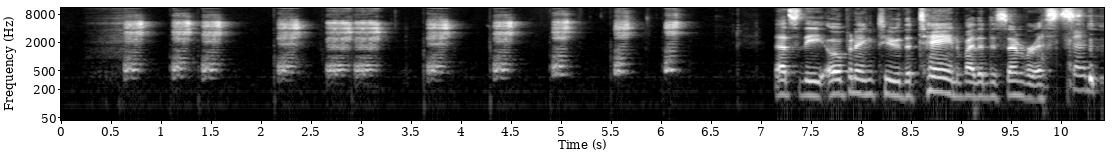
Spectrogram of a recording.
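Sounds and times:
fart piano playing a simple tune: 0.6s - 6.4s
speech: 7.2s - 10.4s.

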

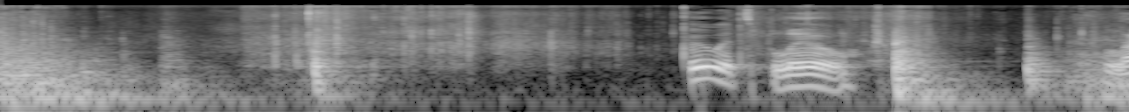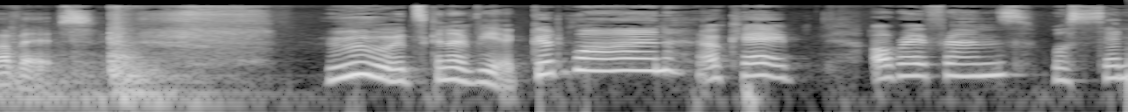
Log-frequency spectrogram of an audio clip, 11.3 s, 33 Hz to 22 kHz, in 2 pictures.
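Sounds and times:
soft rustling of items shuffled in a drawer: 0.0s - 6.4s
speech: 3.4s - 4.4s, 5.5s - 6.7s, 7.3s - 11.2s.

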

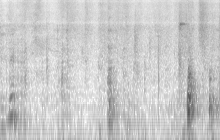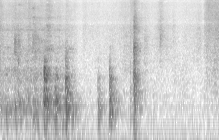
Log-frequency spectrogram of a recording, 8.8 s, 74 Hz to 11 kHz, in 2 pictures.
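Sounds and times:
faint room noise: 0.0s - 8.7s
patient footsteps on a hard floor during a medical examination: 0.9s - 5.9s.

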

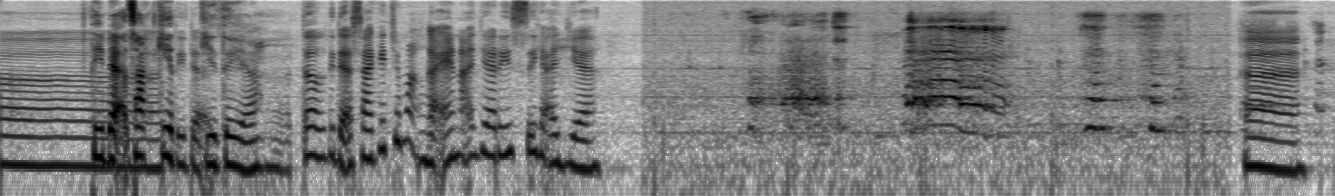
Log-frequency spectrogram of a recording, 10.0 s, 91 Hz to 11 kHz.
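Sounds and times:
speech: 0.7s - 4.6s, 9.3s - 10.0s
fussy baby crying, whiny rather than pained: 5.6s - 9.0s.

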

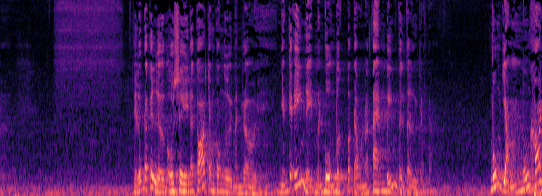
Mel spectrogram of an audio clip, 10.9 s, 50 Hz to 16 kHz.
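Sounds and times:
deep inhale and exhale: 0.2s - 2.6s
speech: 2.6s - 8.8s, 9.8s - 10.8s.

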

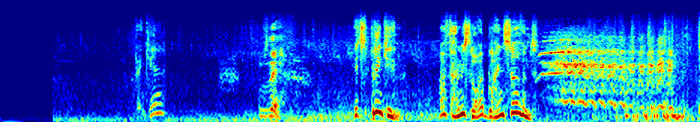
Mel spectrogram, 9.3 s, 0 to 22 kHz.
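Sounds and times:
speech: 1.8s - 2.3s, 3.4s - 4.0s, 4.7s - 9.2s
horse neighing with a quavering pitch: 7.2s - 9.2s.

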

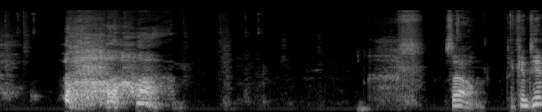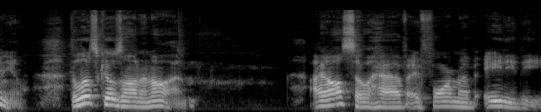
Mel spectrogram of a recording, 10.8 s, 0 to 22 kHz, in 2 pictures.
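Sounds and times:
harsh wet cough from a person with pneumonia: 0.0s - 1.8s
speech: 0.6s - 1.7s, 4.5s - 7.4s, 8.5s - 10.8s.

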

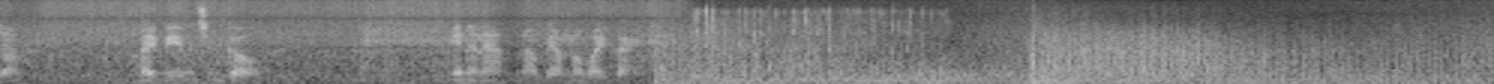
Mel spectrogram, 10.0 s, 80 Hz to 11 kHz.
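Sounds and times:
speech: 0.0s - 0.3s, 0.9s - 1.9s, 3.0s - 4.6s
steady low rumble of churning, wind-like noise: 0.0s - 9.9s
explosion: 4.3s - 9.8s.

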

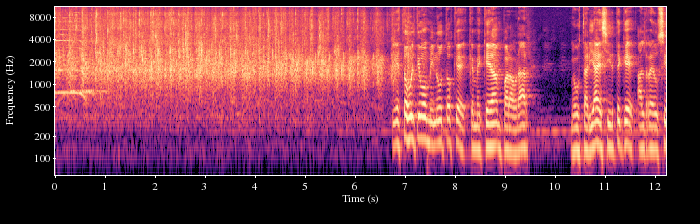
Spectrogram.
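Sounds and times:
large crowd applauding: 0.0s - 7.2s
speech: 6.8s - 9.6s, 10.3s - 12.2s.

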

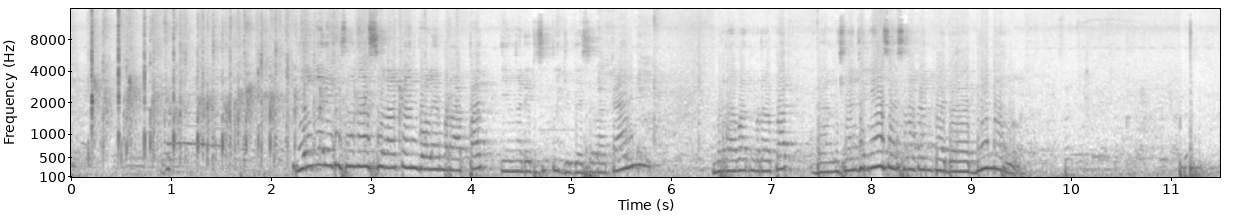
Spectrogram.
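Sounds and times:
audience applause: 0.0s - 2.7s
murmur of voices in the crowd: 0.0s - 11.4s
speech: 2.2s - 10.1s.

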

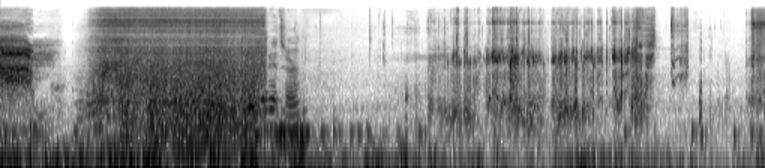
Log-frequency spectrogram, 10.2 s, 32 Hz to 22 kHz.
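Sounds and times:
loud wet slurping into microphone: 1.2s - 3.6s, 5.2s - 10.1s
speech: 3.8s - 4.2s.

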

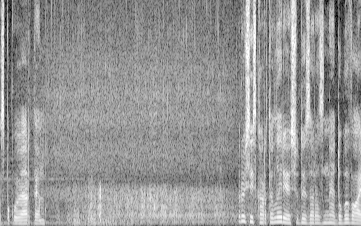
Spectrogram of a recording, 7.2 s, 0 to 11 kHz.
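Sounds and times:
speech: 0.0s - 1.6s, 4.8s - 7.2s
deep rolling thunder rumbling: 0.7s - 7.2s
steady downpour of rain: 1.0s - 6.4s.

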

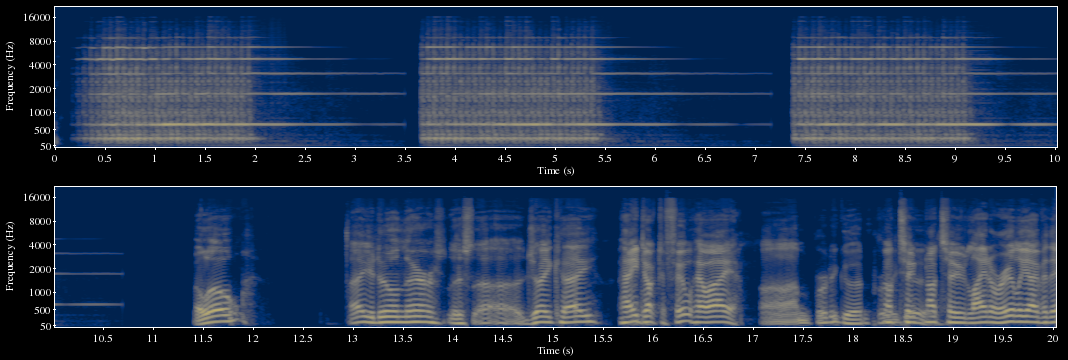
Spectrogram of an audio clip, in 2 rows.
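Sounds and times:
telephone ringing as outgoing call is dialed: 0.0s - 6.7s, 7.4s - 10.5s
speech: 11.4s - 12.0s, 13.0s - 20.0s.

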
